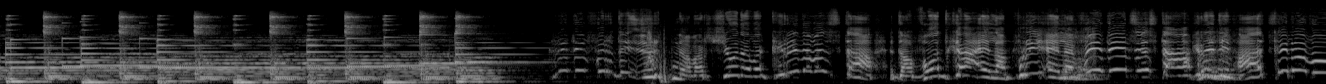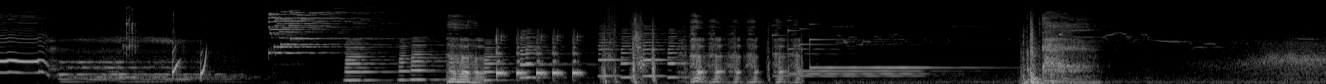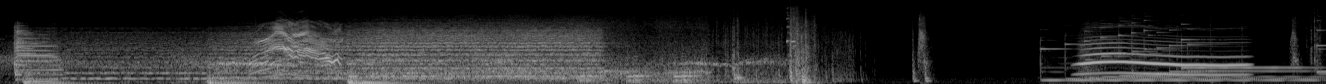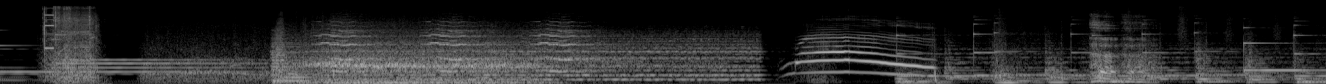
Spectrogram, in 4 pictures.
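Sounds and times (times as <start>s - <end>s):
orchestral cartoon music: 0.0s - 5.5s, 16.0s - 20.3s, 26.7s - 33.4s, 37.0s - 47.5s, 48.7s - 53.0s
cartoon cat meow-like call: 29.1s - 30.0s, 37.2s - 39.1s, 47.6s - 49.2s.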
